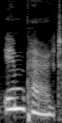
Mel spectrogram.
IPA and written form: ˈɪmpækt (Impact)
